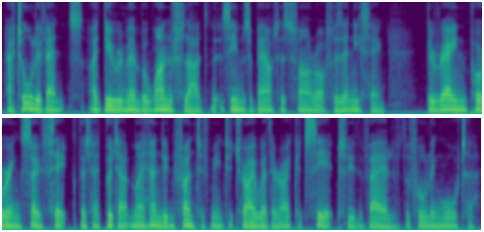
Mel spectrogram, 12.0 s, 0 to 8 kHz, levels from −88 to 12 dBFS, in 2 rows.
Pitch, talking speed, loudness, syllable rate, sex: 120 Hz, 220 wpm, -18 LUFS, 5.0 syllables/s, male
